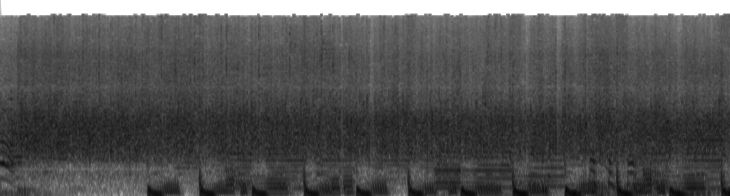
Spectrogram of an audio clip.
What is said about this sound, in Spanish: ¿Lo recibimos ya? Venga, un fortísimo aplauso para el cómico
